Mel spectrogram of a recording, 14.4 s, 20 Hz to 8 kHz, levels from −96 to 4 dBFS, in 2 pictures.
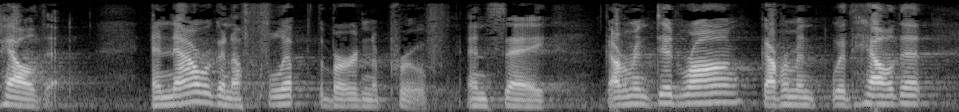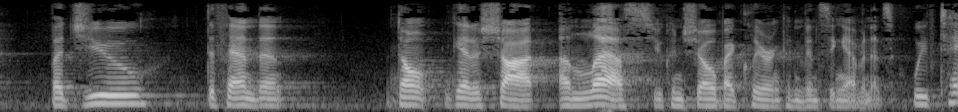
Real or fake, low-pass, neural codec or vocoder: real; 7.2 kHz; none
